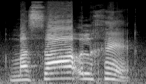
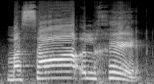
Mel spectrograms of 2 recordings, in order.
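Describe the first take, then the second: The two takes are said the same way.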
